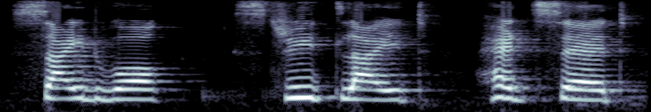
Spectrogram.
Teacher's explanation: primary stress falls on first syllable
